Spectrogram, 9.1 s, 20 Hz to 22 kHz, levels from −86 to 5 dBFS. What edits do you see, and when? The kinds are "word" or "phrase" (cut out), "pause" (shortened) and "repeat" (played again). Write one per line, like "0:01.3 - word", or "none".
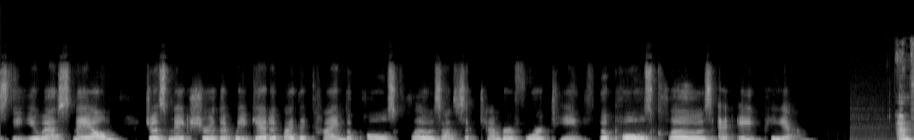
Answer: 0:05.9 - pause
